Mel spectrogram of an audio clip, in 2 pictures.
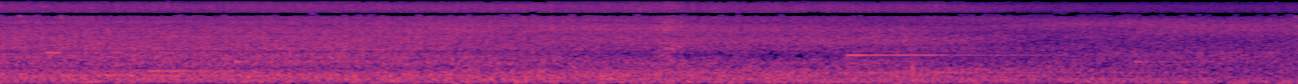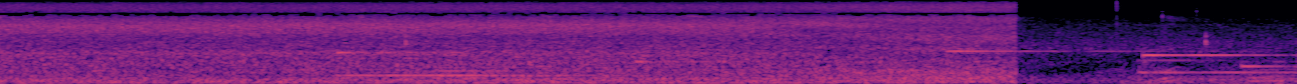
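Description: Mountain stream rushing over rocks and a small waterfall: a steady wash of water noise, with a few faint short tones over it. It cuts off just before the end.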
